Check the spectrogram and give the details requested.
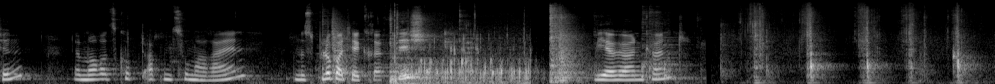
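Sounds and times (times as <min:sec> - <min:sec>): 
speech: 0:00.0 - 0:04.8, 0:06.0 - 0:06.9
knife chopping parsley: 0:07.4 - 0:09.9.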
